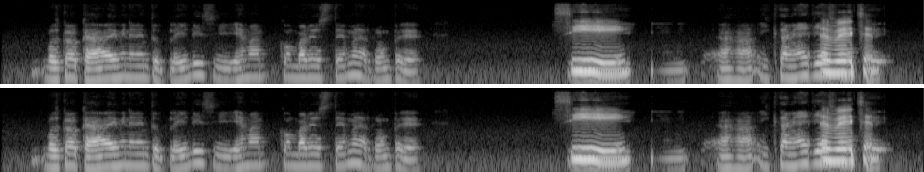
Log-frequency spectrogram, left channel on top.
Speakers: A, on the right; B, on the left.
A: vos colocás a Eminem en tu playlist y es más con varios temas rompe.
B: Sí.
A: Y, ajá, y también hay días
B: El Meltzer.
A: como que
